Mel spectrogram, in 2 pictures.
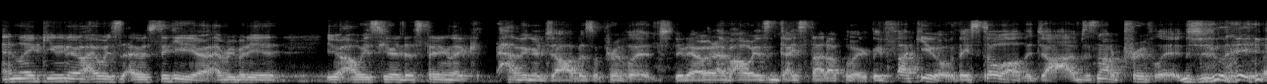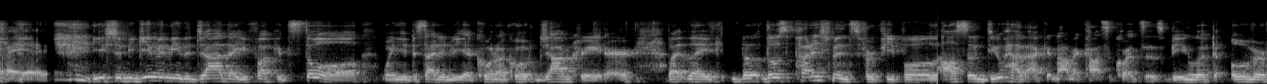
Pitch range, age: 100-125 Hz, 20-39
